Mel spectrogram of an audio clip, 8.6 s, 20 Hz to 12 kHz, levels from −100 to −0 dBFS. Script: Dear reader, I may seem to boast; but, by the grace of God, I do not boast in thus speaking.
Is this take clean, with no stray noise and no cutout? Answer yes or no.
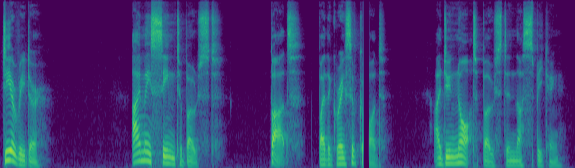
no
